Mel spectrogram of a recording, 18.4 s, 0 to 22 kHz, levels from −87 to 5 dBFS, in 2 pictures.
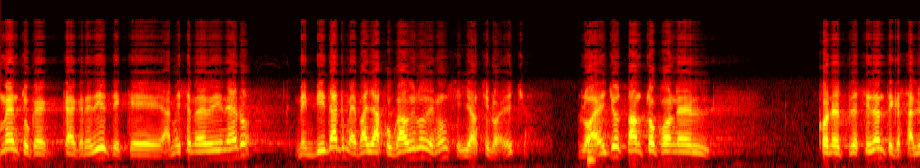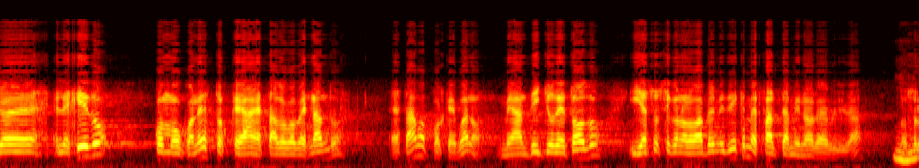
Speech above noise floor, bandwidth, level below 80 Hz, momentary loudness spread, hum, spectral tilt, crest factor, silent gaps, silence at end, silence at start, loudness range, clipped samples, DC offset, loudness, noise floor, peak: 40 dB; 14 kHz; -72 dBFS; 11 LU; none; -4.5 dB/octave; 20 dB; none; 0 s; 0 s; 3 LU; under 0.1%; under 0.1%; -22 LUFS; -62 dBFS; -2 dBFS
